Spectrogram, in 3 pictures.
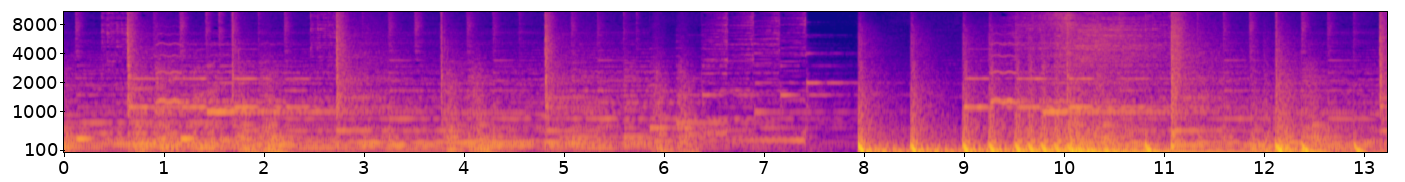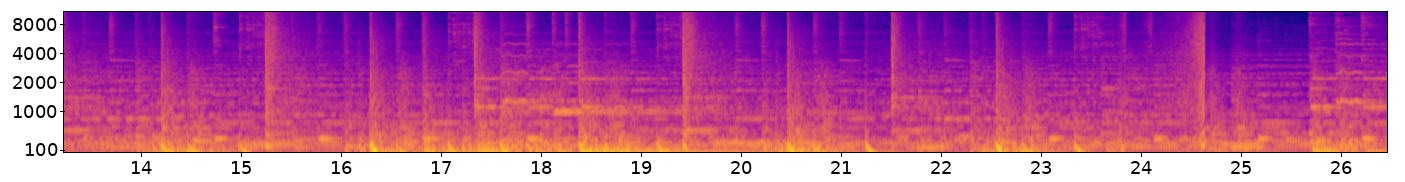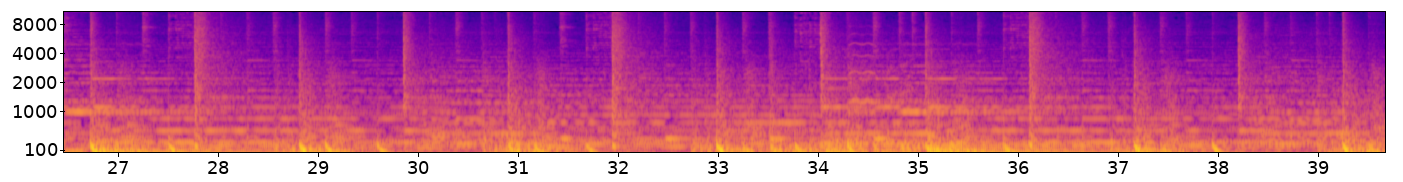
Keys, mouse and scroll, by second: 0.9 click, 1.0 double click, 1.7 click, 2.2-4.7 typing, 5.2 click, 8.6 typing, 9.6 click, 11.0-11.7 scroll up 1, 11.8 click, 14.5-15.2 scroll down 1, 15.3 click, 16.3 click, 17.1 click, 17.7 double click, 18.8 ctrl+a, 19.2-21.5 typing, 21.3 scroll, 22.3 scroll down 1, 22.5 typing, 23.7-30.2 typing, 26.8 Return, 31.3 click, 34.7 F8, 35.1 click, 35.3 double click, 35.6-36.9 typing, 37.1 click, 37.2 double click, 38.3 ctrl+a, 38.6-39.6 typing.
